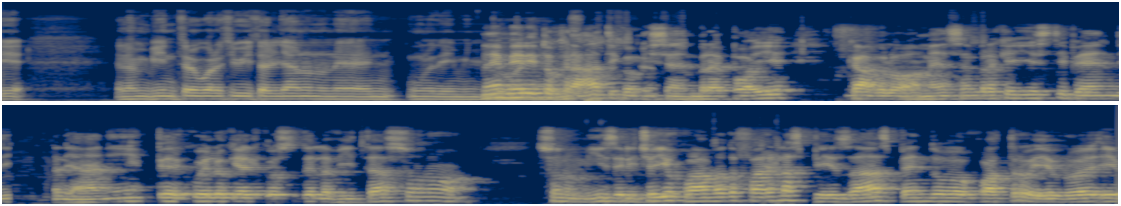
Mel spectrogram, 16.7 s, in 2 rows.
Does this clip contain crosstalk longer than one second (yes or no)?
yes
